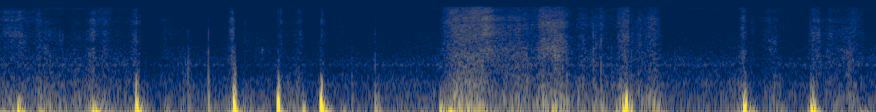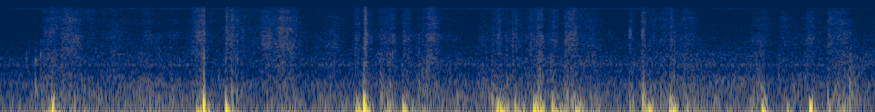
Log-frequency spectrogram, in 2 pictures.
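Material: Cotton.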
